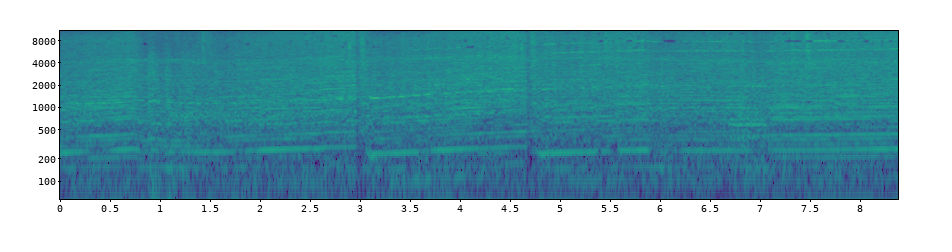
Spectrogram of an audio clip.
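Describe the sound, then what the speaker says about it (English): Loud GT3 race car engine at Silverstone in a sim racing game, a steady high revving drone with rising pitch sweeps through gear changes as a faster car closes in on the international start-finish straight. "Okay, so by the time Danny catches up now, it'll be the international start-finish straight. The faster car is approaching."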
